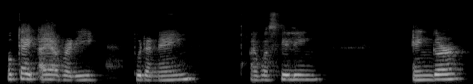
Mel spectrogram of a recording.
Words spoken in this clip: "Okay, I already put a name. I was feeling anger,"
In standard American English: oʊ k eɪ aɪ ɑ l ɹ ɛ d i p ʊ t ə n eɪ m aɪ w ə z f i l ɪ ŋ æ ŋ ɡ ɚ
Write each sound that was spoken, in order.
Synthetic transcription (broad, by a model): oʊ k eɪ aɪ ɑ l ɹ ɛ d i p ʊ t ə n eɪ m aɪ w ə s f i l ɪ ŋ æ ŋ ɡ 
